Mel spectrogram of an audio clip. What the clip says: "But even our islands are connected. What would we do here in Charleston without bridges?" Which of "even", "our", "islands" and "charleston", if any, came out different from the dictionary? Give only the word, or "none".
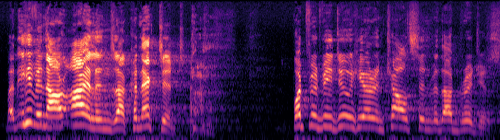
none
